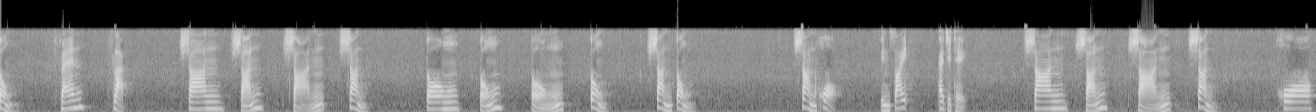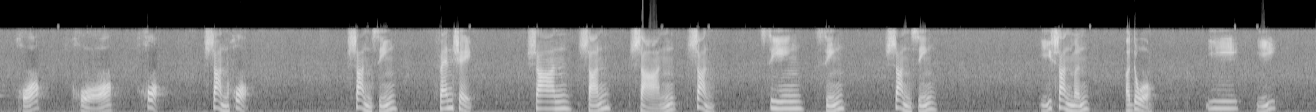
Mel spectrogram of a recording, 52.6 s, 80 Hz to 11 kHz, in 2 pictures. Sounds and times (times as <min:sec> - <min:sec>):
Speech: 0:00.0 - 0:00.5, 0:01.2 - 0:02.7, 0:03.6 - 0:07.4, 0:08.6 - 0:12.3, 0:13.0 - 0:14.0, 0:15.9 - 0:16.9, 0:17.6 - 0:19.4, 0:20.5 - 0:24.4, 0:25.6 - 0:29.7, 0:30.4 - 0:31.4, 0:33.3 - 0:34.4, 0:35.1 - 0:35.9, 0:36.9 - 0:40.7, 0:41.6 - 0:43.3, 0:44.0 - 0:45.2, 0:47.1 - 0:48.2, 0:48.8 - 0:49.5, 0:50.4 - 0:51.9.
